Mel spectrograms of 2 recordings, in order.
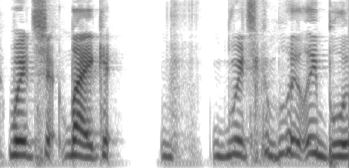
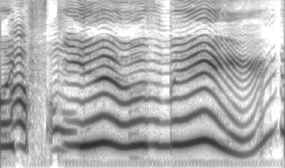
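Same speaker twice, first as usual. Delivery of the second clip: mocking Link; 9 semitones higher, much slower than usual.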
